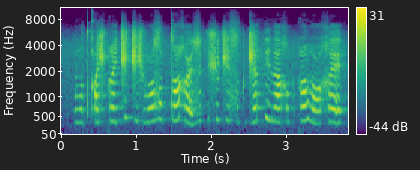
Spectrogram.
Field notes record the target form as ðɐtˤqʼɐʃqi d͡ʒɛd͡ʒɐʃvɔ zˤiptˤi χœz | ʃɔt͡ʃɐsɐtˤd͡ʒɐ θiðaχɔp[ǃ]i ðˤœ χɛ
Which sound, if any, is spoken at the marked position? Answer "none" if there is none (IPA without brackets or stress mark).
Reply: q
